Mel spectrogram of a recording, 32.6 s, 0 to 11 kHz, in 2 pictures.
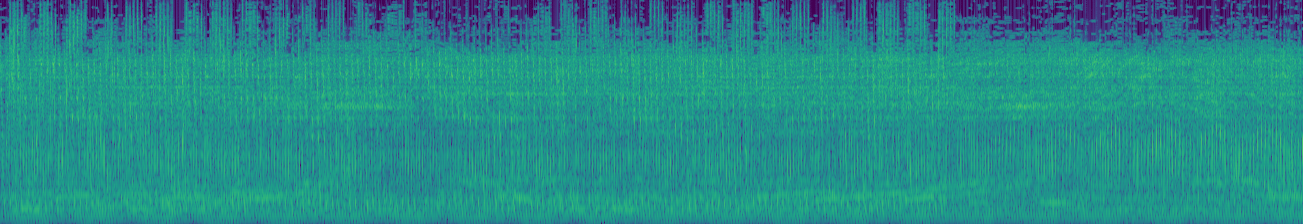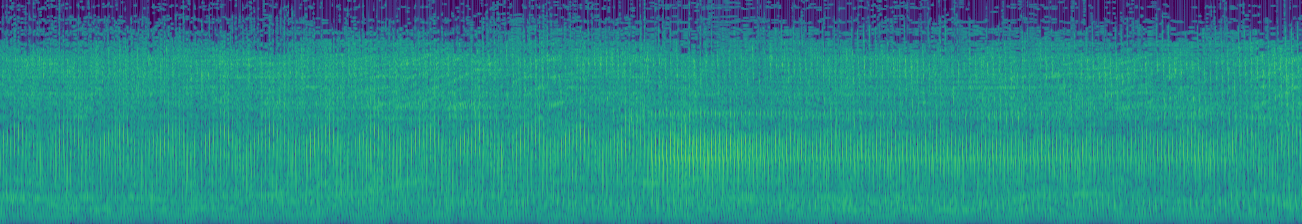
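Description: Experimental analogue synthesizer collage played through a Yamaha CS-5's filter. A low, pulsing drone runs under rhythmic ticking in the highs for the first twelve seconds. From about halfway a tone warbles up and down, and a louder steady tone cuts in near the end.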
